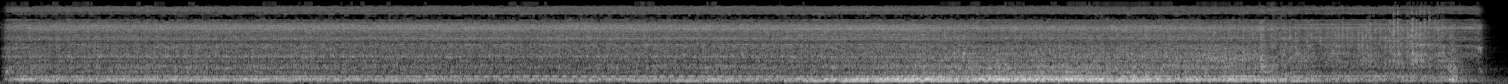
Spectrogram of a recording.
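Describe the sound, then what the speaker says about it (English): A power drill with a 5/16 bit bores into a Weber Searwood 600 pellet grill, running steadily for about fifteen seconds, a loud continuous whirring grind that swells slightly partway through, then cuts off at the end. "wouldn't it just be a little bit easier to drill a hole?"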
